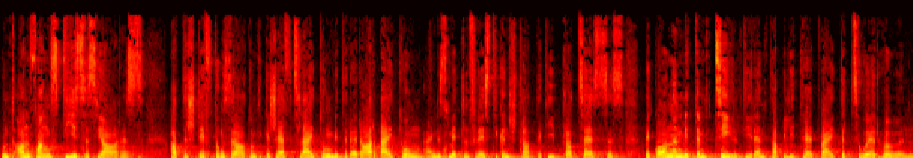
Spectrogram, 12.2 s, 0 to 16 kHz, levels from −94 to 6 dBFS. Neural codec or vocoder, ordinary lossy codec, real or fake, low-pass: none; MP3, 64 kbps; real; 14.4 kHz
